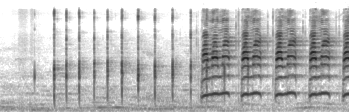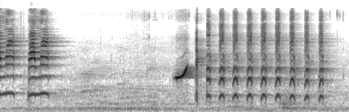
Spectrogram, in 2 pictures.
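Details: Talking Indian ringneck parrot: a run of sharp clicks, then a series of rough, harmonic-rich nasal notes repeated about twice a second, then a brief rising squeak followed by a steady train of shorter nasal notes.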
